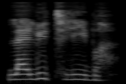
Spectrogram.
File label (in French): "la lutte libre", frances; deportes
